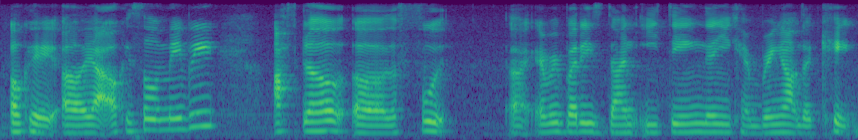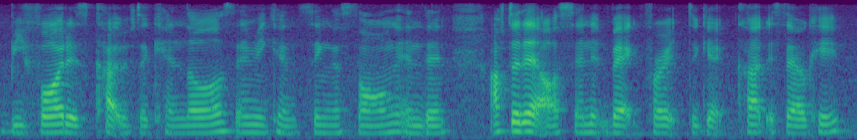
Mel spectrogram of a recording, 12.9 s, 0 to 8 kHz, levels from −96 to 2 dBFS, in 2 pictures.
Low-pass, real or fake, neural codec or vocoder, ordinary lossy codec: 7.2 kHz; real; none; none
